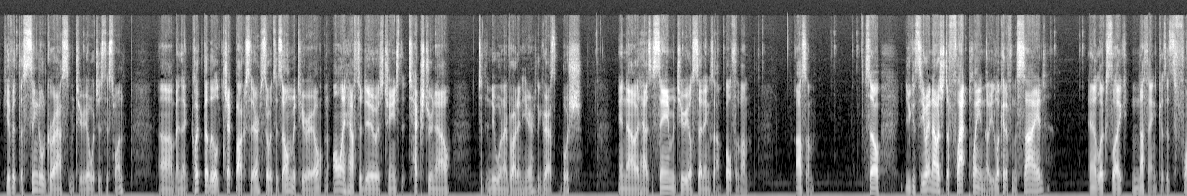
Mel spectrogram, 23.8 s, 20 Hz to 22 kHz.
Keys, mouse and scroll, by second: 4.4-6.0 drag, 12.9 click, 14.3 middle click, 14.7 click.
